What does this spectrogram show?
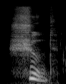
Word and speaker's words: should: І це модальне дієслово should.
